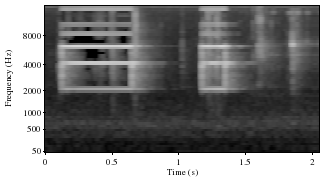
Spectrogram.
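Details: Kovix disc lock, armed and then moved: two shrill high-pitched beeps, about half a second then a quarter second, then quiet. The disc lock alarm was triggered by movement.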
